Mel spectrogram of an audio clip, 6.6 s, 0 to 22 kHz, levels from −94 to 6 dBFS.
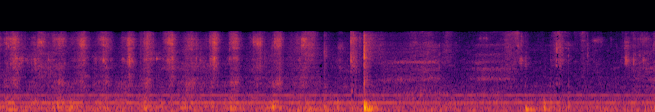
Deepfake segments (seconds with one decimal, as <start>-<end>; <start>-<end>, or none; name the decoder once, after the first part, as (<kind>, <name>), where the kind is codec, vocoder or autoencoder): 0.4-4.1 (codec, DAC)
